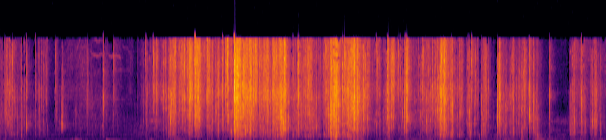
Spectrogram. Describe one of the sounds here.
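Foil card wrappers crinkle and tear as they are opened.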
